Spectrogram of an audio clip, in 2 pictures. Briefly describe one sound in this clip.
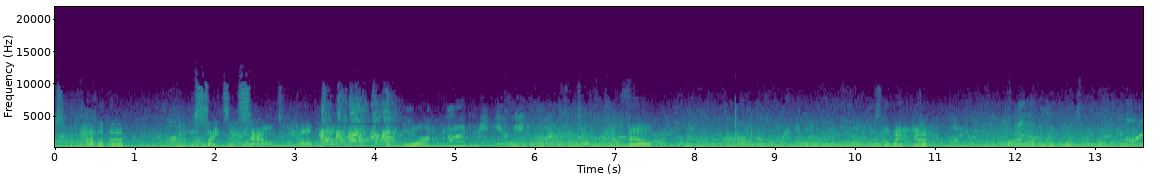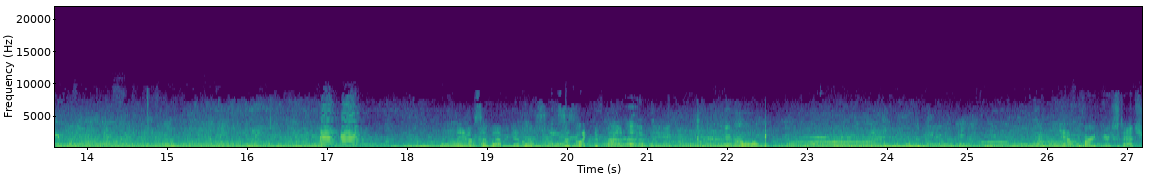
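A large crowd chatters all around outdoors.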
